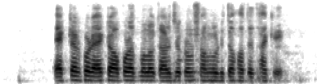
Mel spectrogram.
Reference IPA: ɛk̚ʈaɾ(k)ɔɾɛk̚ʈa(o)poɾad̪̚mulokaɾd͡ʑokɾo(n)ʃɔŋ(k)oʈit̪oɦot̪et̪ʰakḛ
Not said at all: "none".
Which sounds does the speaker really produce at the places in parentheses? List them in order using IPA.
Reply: p, ɔ, m, ɡ

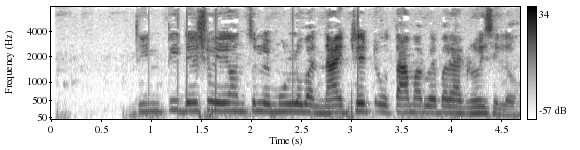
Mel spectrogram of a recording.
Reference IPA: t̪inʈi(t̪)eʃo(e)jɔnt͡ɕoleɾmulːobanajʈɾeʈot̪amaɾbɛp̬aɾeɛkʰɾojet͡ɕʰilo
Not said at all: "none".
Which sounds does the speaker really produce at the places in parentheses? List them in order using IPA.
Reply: d̪, e

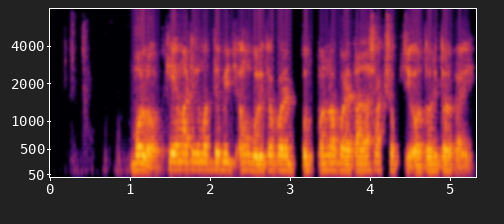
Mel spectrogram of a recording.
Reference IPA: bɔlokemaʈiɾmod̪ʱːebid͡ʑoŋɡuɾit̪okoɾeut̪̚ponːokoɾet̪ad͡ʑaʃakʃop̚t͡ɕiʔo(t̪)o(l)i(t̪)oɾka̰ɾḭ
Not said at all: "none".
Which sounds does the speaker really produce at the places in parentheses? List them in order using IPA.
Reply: t̪, ɾ, t̪

